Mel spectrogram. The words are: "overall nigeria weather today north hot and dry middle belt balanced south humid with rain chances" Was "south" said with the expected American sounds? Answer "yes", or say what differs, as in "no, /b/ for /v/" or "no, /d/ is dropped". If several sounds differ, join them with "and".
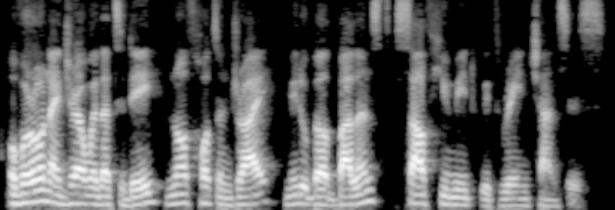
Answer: yes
